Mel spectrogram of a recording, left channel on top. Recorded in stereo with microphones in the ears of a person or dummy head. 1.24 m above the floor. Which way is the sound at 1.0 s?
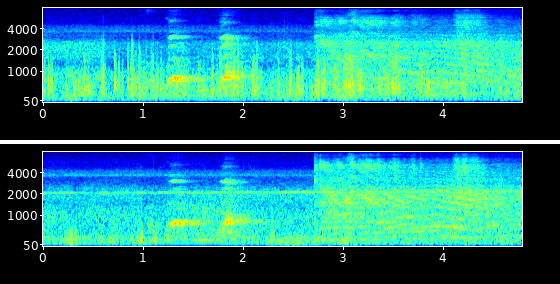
60° left (ahead or behind).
